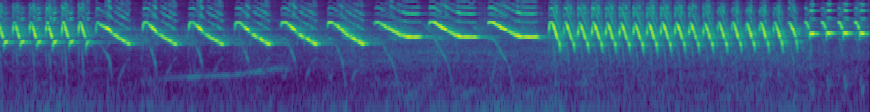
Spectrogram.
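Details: Canary pouring out long 'gacor' song: a series of high, descending whistled swoops repeated about three times a second, then a dense, fast, buzzy trill.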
